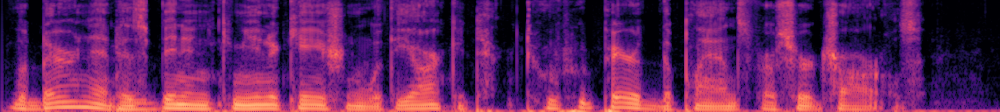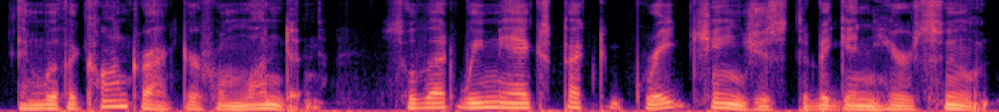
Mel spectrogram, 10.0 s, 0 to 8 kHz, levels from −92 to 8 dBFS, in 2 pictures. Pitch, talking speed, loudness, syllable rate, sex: 100 Hz, 200 wpm, -16 LUFS, 5.7 syllables/s, male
